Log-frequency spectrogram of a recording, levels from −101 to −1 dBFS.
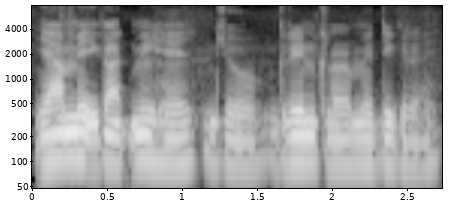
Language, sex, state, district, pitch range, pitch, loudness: Hindi, male, Arunachal Pradesh, Longding, 95-105 Hz, 100 Hz, -20 LUFS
